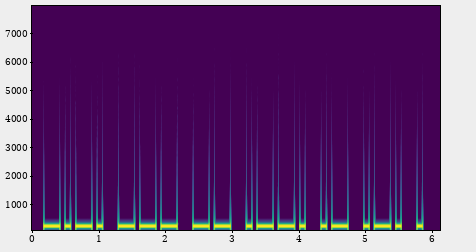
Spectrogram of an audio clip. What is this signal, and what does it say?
Morse code, heard as a keyed tone, about 15 wpm, 250 Hz. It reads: COMPARE
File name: morse-training-15WPM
